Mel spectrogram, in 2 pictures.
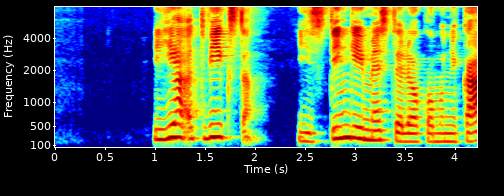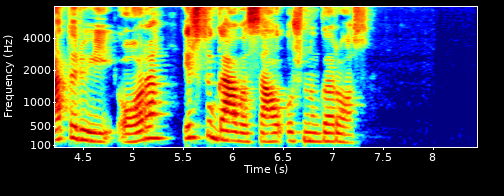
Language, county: Lithuanian, Vilnius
